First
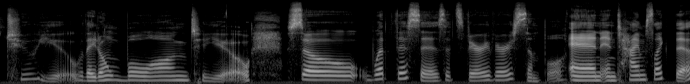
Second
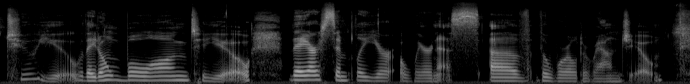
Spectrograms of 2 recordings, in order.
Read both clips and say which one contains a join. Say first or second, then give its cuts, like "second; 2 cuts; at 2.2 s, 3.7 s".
first; 2 cuts; at 2.8 s, 5.6 s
